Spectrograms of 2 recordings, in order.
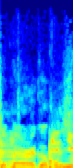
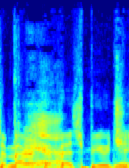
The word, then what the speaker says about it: Amerigo Vespucci: I knew it, and it's Amerigo Vespucci. And you said it wrong. It's America Vespucci.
